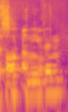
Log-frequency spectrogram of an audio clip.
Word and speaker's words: Fallkniven: If you guys think I'm pronouncing that wrong, fight me. It's totally Fallkniven.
